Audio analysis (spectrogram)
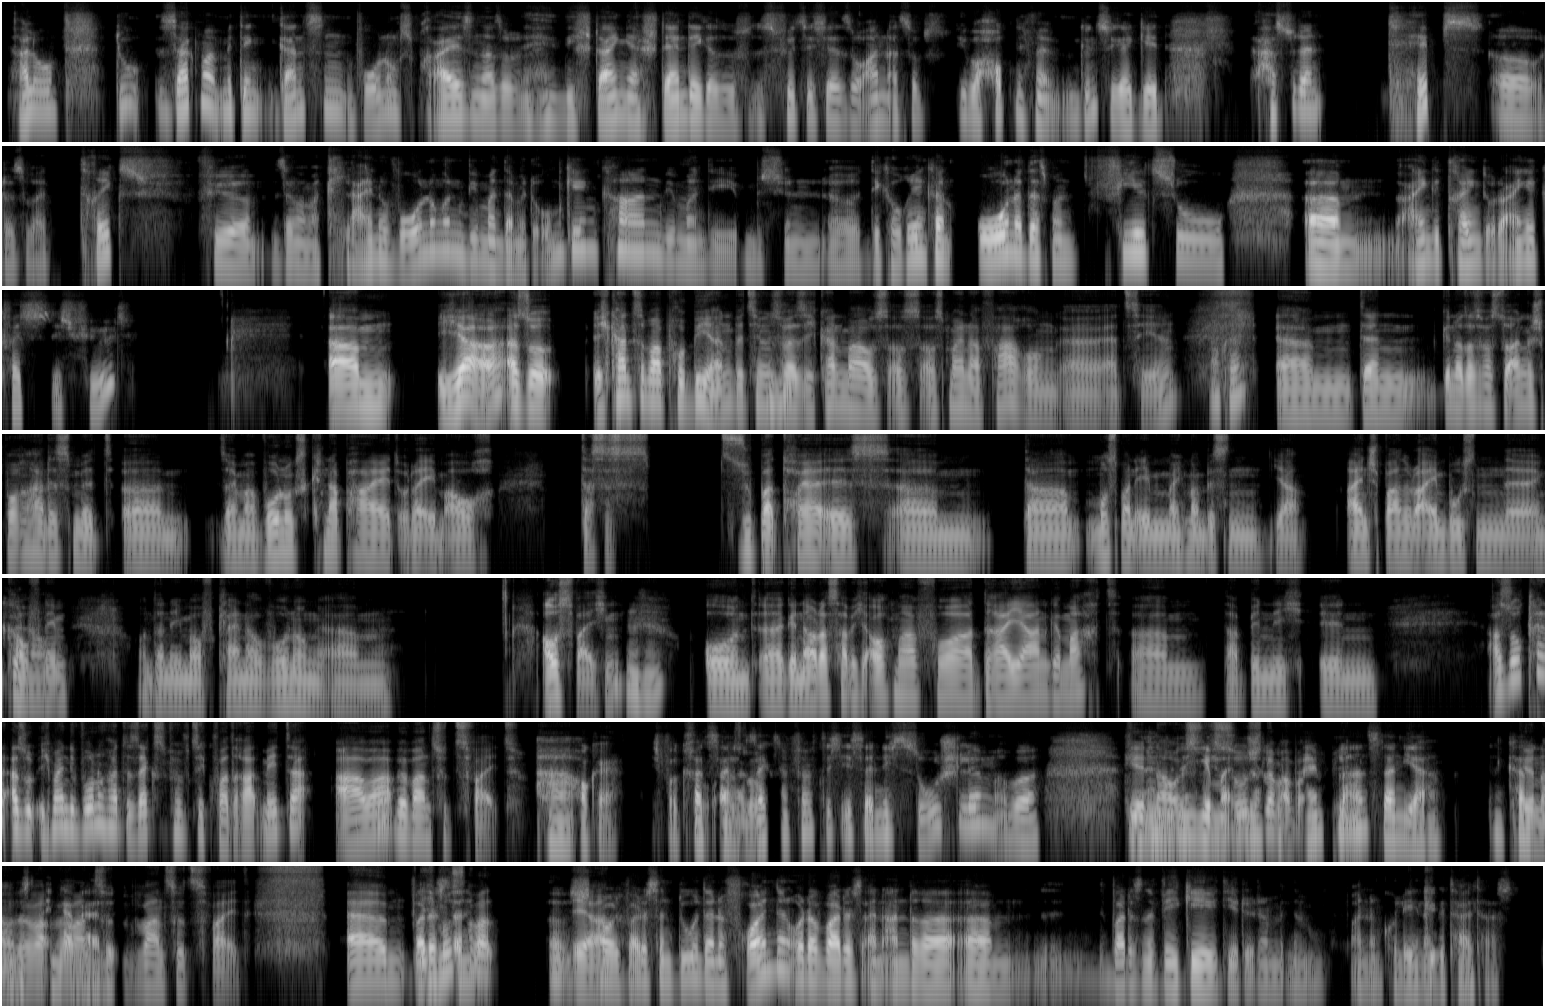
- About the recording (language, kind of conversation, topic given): German, podcast, Was sind deine besten Tipps, um eine kleine Wohnung optimal einzurichten?
- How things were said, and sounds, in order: chuckle; other background noise; stressed: "ohne"; in English: "sorry"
